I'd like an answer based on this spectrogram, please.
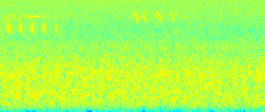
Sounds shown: Dark-eyed Junco song, Chestnut-backed Chickadee call

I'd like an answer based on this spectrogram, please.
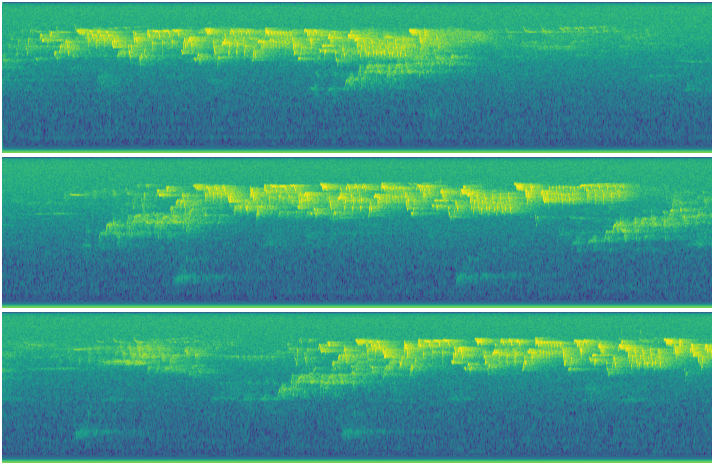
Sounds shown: Golden-crowned Kinglet song, Swainson's Thrush song, Pacific Wren song, Common Raven call, Black-capped Chickadee song, warbler song

